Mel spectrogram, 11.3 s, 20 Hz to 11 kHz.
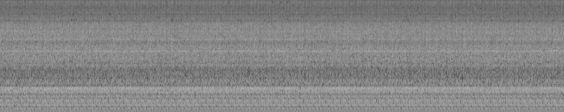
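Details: VW Touareg 7L 2.5 TDI R5 diesel after glow plug replacement: started instantly, no smoke; even, steady diesel clatter with no misses, hunting or stumbles; healthy idle.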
